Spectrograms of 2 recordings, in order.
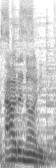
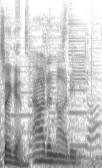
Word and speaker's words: Audagnotti: Audagnotti. – All right. – Gavin Audagnotti. – Say again. – Audagnotti. – It's like an Audi, like a naughty.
